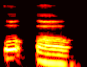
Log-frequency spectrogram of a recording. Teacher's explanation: जिसमें हमारे कंठ का और होठों का दोनों का प्रयोग होगा, वो होंगे कंठ ओष्ठ स्वर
